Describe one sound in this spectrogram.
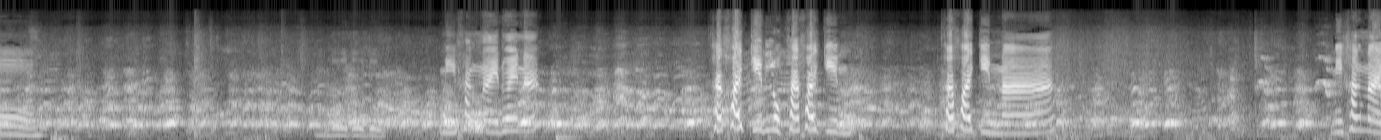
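Dogs whine and yelp in high, wavering cries.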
